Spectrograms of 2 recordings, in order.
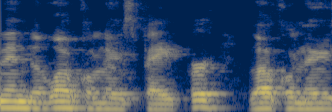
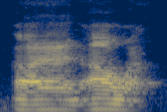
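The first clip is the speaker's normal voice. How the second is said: ordinary talk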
